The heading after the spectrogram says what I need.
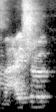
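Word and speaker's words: מעשר: Means 10th in Hebrew, and it's pronounced ma'asherah. 10% of every penny of any increase the Lord gives you, you get to the treasury department or teacher.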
